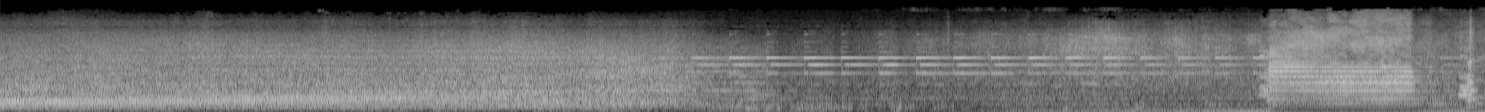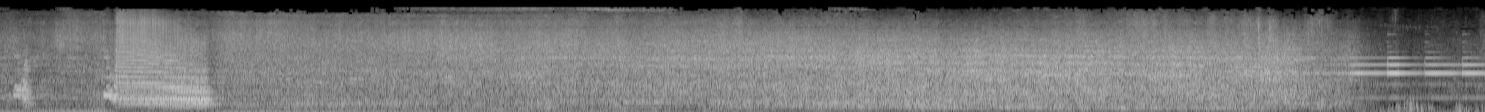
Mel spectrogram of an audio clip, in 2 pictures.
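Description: Train passing with its diesel locomotive's horn sounding twice about halfway through, a longer blast and then a shorter one that drops in pitch, over steady wheel and engine noise.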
